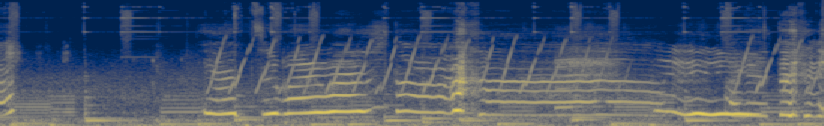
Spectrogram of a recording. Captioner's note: crying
